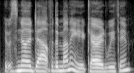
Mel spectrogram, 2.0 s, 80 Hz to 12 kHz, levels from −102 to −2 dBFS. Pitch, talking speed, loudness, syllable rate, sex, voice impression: 195 Hz, 325 wpm, -15 LUFS, 6.8 syllables/s, female, feminine, adult-like, slightly soft, calm, slightly sweet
